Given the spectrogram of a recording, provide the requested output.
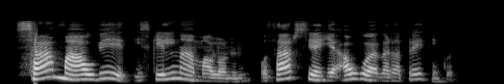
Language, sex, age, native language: Icelandic, female, 50-59, Icelandic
